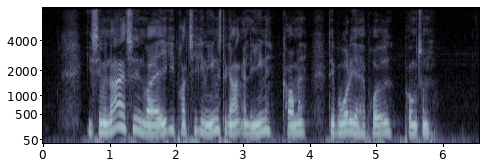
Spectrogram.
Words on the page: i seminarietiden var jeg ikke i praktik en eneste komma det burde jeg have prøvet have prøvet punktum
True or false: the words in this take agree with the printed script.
false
